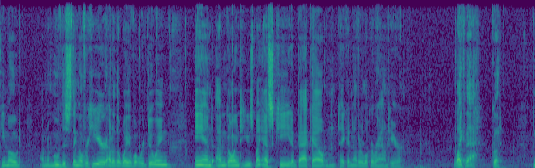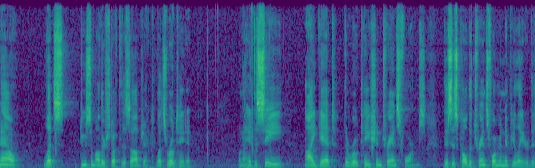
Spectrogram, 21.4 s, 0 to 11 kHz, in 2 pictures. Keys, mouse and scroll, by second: 0.0-1.2 drag, 1.5-2.2 drag, 2.8-3.6 drag, 3.7-4.2 drag, 5.3 s, 5.5 middle click, 5.9 middle click, 6.2-6.6 drag, 6.8-7.3 scroll down 4, 7.7-8.7 scroll down 6, 9.9 scroll up 2, 11.2 middle click, 15.7 c.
